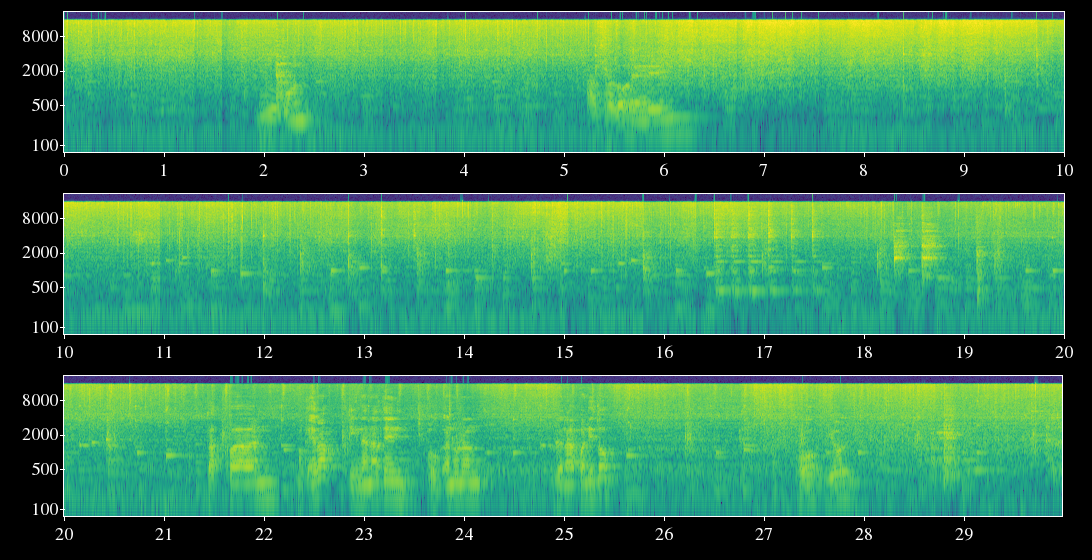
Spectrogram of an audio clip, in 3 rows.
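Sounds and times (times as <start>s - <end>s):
squid simmering and sizzling: 0.0s - 22.7s, 23.4s - 29.9s
spoon stirring and scraping wok: 14.6s - 19.2s
spoon clinking onto plate: 16.5s - 17.7s.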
